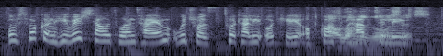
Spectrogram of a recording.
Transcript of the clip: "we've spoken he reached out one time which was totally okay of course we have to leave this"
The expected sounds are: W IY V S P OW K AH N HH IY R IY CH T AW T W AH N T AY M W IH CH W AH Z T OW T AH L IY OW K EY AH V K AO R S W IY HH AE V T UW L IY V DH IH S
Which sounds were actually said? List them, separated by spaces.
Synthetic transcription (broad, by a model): W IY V S P OW K AH N HH IY R IY CH T AW T W AH N T AY M W IH CH W AH Z T OW T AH L IY OW K EY AH V K AO R S W IY HH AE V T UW L IY V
